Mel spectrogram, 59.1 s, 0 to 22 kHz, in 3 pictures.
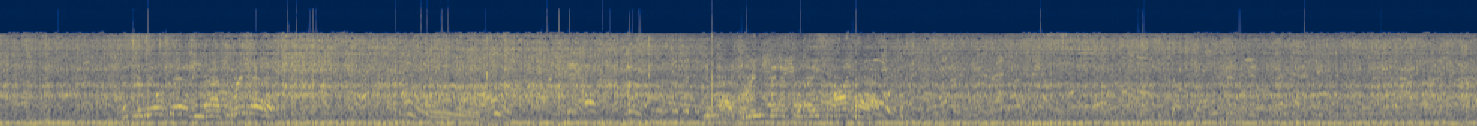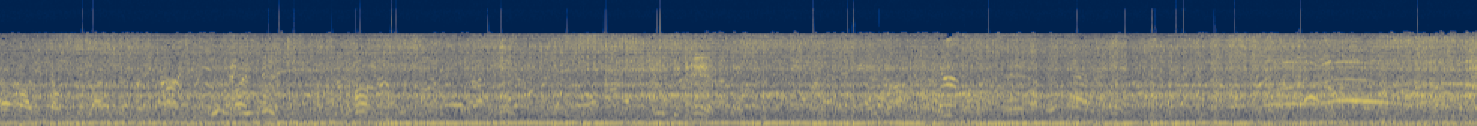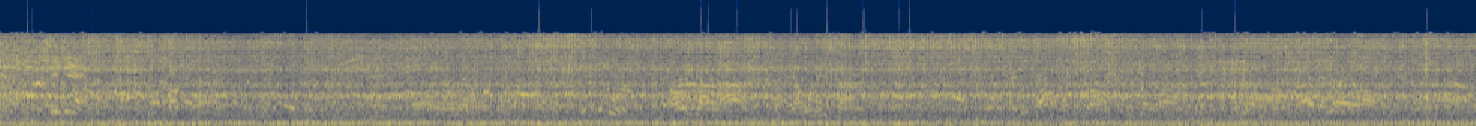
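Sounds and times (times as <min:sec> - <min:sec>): combine harvester engines droning: 0:00.0 - 0:59.0
crowd voices calling out: 0:00.0 - 0:59.0.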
